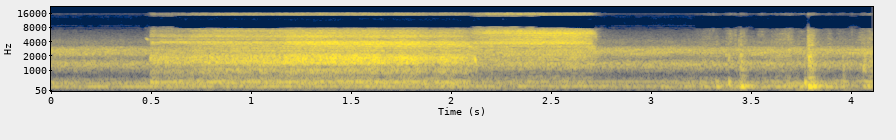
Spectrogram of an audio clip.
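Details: March 21, 2020, owls at their nest frenzied over a mouse passed from one to another. A drawn-out rasping hiss swells for over two seconds, then stops, followed by a few faint knocks.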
